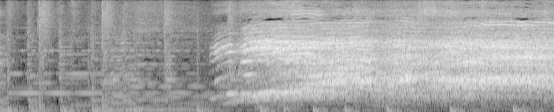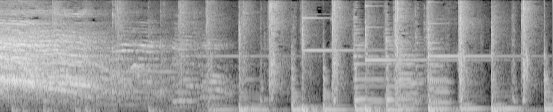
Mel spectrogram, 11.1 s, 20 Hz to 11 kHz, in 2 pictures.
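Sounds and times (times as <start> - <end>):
children shouting and cheering: 2.1 - 7.6.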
